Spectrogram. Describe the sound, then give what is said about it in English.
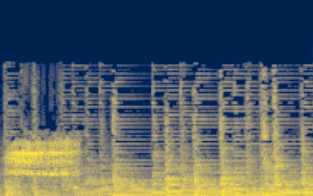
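Sheep bleat loudly, a sustained, wavering call that continues almost without pause for about four seconds, with no voices talking. “Sheep, sheep, we love sheep.”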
